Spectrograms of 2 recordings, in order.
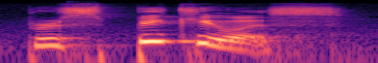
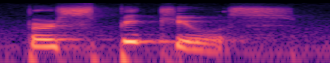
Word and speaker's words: perspicuous: it's very interesting pous should I pronounce the CSK in the middle is that what you mean perspicuous perspicuous I was read it completely wrong perspicuous all right hello Bruna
